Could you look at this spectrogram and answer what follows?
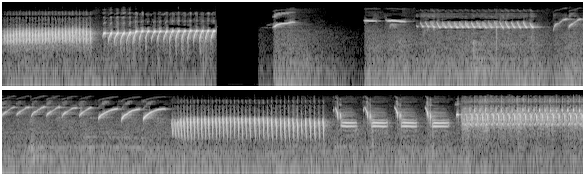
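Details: Color canary singing cheerfully, song meant to stimulate females: varied high phrases of fast buzzy trills, rapid repeated rising whistled notes and sharp downward sweeps, with brief pauses between sections.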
